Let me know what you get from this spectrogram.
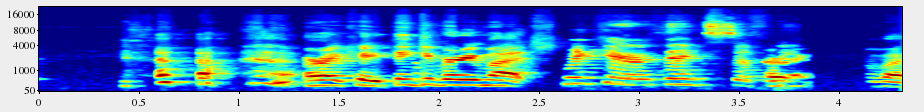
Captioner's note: laughs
